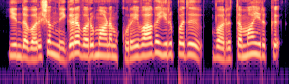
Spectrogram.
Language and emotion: Tamil, sad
